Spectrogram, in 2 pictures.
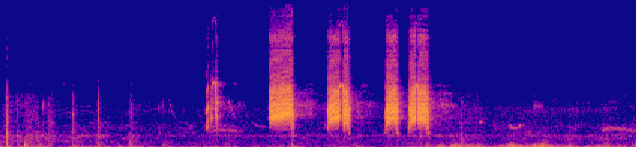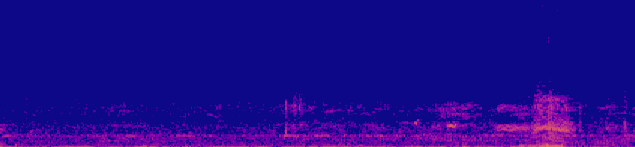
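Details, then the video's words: Black francolin calling: four loud, harsh, grating bursts in quick rhythm, followed by softer low rustling sounds, then near silence with a faint later note. "Pure Laka Kala Teetar"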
